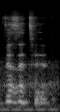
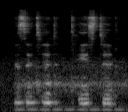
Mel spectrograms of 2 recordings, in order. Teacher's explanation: So it has an ID sort of pronunciation at the end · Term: ID sound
